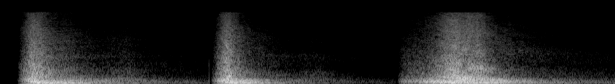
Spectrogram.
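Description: Three whoosh sound effects from a news title intro, about two seconds apart. Each begins suddenly and fades away over a second or so, and the third swells up more gradually before dying away.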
